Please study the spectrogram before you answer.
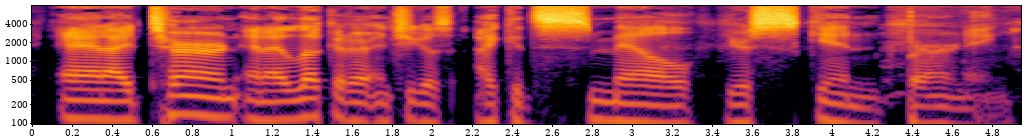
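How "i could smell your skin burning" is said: genuinely disgusted, recoiling tone. Speaker retells what a woman told him after he turned to her, mock-disgusted tone. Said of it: "she says it with such disgust".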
